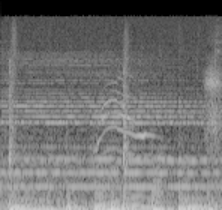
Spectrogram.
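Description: A cat meows in a Nancy Drew video game, with a few short mews over a low background hum and a faint musical tone.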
